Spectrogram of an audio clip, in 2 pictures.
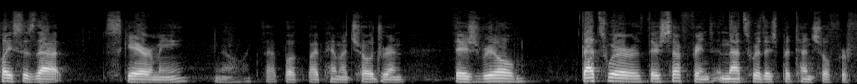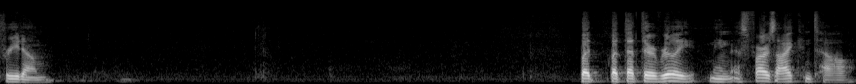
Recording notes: Common Ground Meditation Center. Part of a presentation given at the Intersangha conference of the Buddhist Insight Network in May of 2018.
